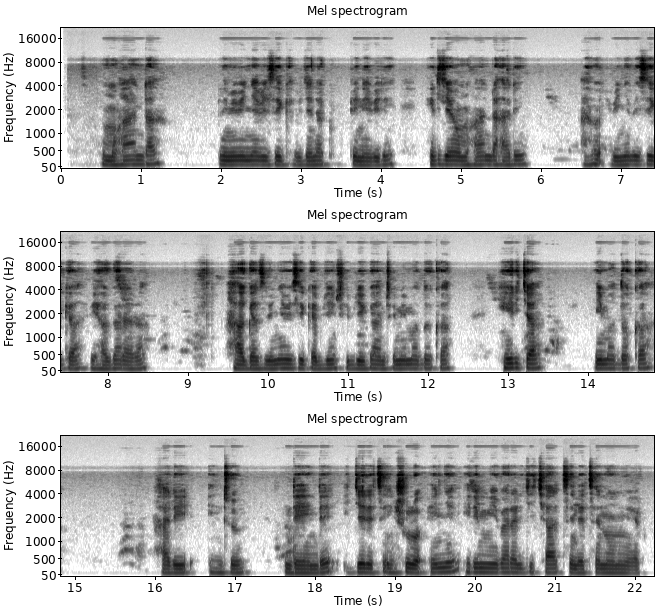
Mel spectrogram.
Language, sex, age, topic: Kinyarwanda, male, 18-24, government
